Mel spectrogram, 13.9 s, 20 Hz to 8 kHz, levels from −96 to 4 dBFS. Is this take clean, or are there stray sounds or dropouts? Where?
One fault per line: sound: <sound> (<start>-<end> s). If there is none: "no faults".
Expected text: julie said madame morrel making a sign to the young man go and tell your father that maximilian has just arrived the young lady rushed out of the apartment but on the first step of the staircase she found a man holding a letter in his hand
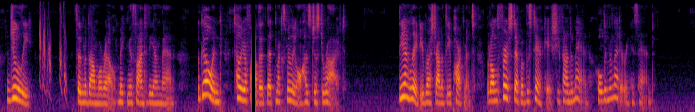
sound: chirp (0.8-1.4 s)
sound: dropout (5.0-5.1 s)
